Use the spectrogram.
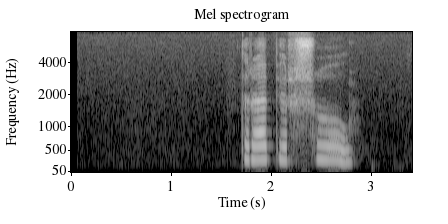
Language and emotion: Russian, sad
